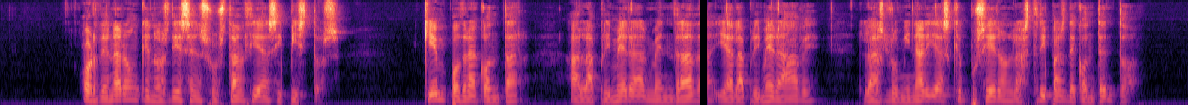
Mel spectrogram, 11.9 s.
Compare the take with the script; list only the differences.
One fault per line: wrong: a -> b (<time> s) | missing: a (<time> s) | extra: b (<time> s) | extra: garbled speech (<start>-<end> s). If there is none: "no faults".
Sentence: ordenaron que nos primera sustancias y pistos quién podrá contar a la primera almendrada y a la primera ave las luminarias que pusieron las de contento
wrong: primera -> diesen (1.7 s)
extra: tripas (10.3 s)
